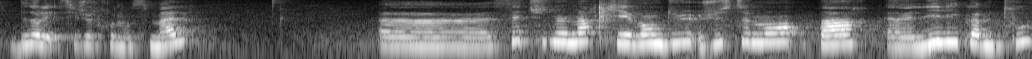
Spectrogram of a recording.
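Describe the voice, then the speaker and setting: A woman's voice: on the high side, reverberant, slight background noise. A woman vlogging casually about her knitting projects, chatty and full of fillers and restarts. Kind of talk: casual chat to camera. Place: home craft workshop. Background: jackhammer from far off.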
